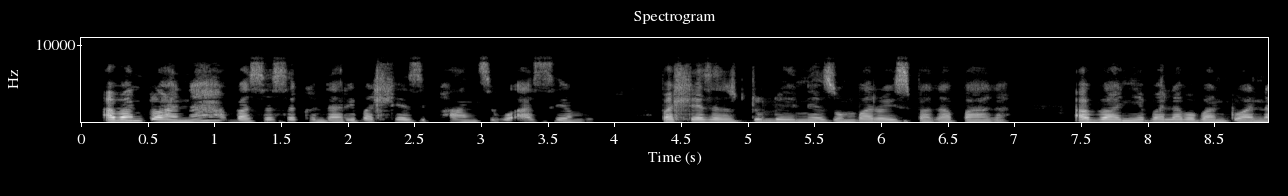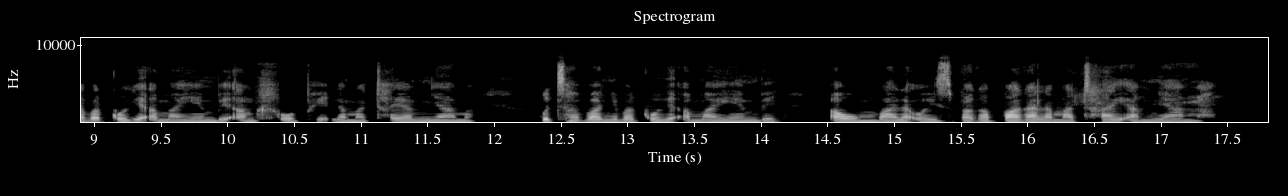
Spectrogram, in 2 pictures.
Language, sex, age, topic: North Ndebele, female, 25-35, education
